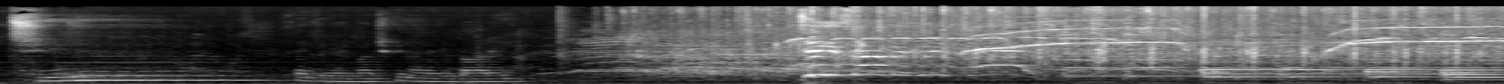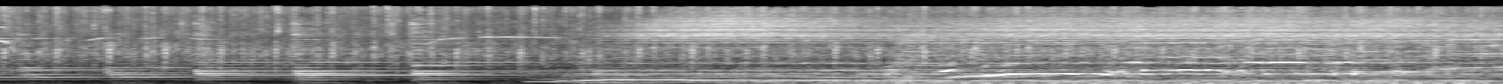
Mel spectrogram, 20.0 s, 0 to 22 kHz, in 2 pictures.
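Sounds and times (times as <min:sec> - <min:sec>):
live blues-rock band: 0:08.0 - 0:20.0
electric guitar bending notes: 0:12.0 - 0:20.0.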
